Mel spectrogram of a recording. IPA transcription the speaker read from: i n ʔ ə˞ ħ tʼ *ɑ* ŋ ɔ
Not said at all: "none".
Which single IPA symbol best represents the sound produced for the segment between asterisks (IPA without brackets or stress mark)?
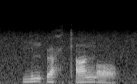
ɑ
